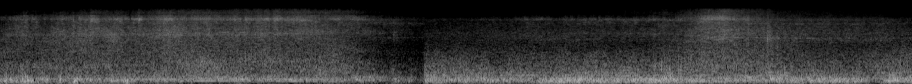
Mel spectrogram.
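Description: Twin-engine turboprop aircraft flying low over a carrier flight deck, its propellers droning steadily. About four seconds in the sound dips and cuts, and a steady rushing noise of engines and wind follows.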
